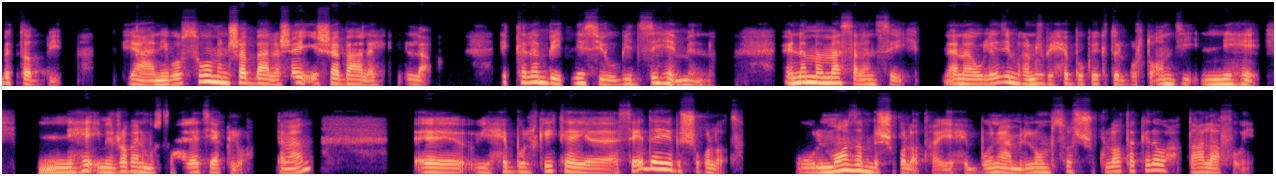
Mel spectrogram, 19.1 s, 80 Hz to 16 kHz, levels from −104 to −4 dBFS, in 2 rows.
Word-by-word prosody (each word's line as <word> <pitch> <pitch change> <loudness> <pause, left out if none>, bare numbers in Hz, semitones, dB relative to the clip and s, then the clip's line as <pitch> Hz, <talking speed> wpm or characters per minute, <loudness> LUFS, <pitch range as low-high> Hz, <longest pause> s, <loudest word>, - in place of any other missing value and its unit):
بالتطبيق، - - -2 0.5
يعني 135 -2 +2
بُصّ، 165 +8 -1
هو 235 - +7
"من 210 -3 +6
شبّ 185 -1 +5
على 155 -3 +4
شيء 200 +6 +3
شاب 165 -2 +5
عليه"، 130 -4 0 0.2
لأ، - - -3 0.6
الكلام 205 0 +2
بيتنسي 175 -2 0
وبيتزهق 160 +5 -2
منه، 130 -2 -6 0.6
إنما 200 +1 +6
مثلًا 185 -5 +2
say - - -8 0.2
أنا 160 -1 +3
ولادي 170 +7 +1
ما 190 - +1
كانوش 155 +1 0
بيحبوا 155 0 -3
كيكة 155 +1 -3
البرتقان 155 +3 -4
دي 155 +1 -11
نهائي، 150 0 0 0.6
نهائي 155 +2 +1
من 150 - 0
رابع 175 +2 +1
المستحيلات 155 +1 -3
ياكلوها 145 - -4 0.2
تمام؟ - - 0 0.8
آآ، 145 -2 +2
بيحبوا 160 +2 -4
الكيكة 180 +3 0
يا 135 -5 +1
سادة 265 0 +2
يا 245 -2 +6
بالشوكولاتة، - - -3 0.4
والمعظم 165 +6 +3
بالشوكولاتة، 145 -2 0
يحبوني 135 +5 -4
أعمل 135 -1 -1
لهم 150 0 -2
صوص 170 +3 -7
شوكولاتة 175 +3 -2
كده 210 +2 0
وأحطها 155 -6 -4
لها 140 -3 0
فوقيها، - - -14
155 Hz, 160 wpm, -24 LUFS, 150-180 Hz, 0.8 s, هو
